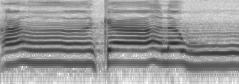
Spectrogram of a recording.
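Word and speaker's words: أَنكَالًا: Nun sukun ataupun tanwin kalau bertemu dengan huruf kaf dia dibaca ikhfa. Contoh anka anka bukan anka ladaina anka namanya ikhfa hakiki ya.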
